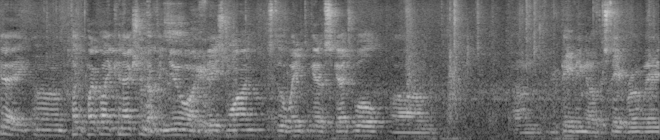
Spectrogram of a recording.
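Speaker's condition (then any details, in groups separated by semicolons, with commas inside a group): No condition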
